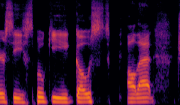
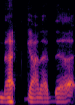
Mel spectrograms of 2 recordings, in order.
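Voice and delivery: put-on old politician voice, quieter; 7 dB quieter than usual. Doing the impression the others just named, after they discuss it: George H. W. Bush impression. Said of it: "Everybody's George H W Bush impression is really an impression of Dana Carvey".

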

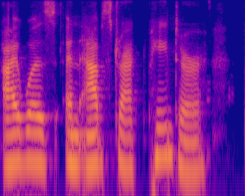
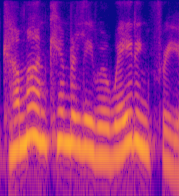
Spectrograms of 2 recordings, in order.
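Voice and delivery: put-on Israeli accent, raised and pitched up; 6 semitones higher, 5 dB louder than usual. Speaker quoting what her painter friend said to her, Liat Yosefor's Israeli accent. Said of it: "she says with this accent".

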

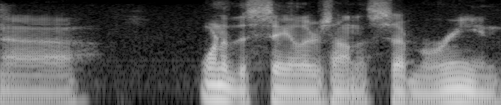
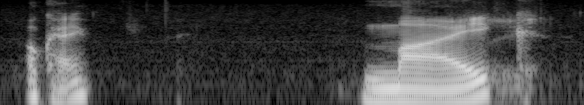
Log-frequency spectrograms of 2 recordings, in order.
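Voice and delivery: mock utterly deadpan, bone-dry, drawn-out reply; 3 dB louder than usual. Retelling a movie sailor giving his nickname: imitating a very dry delivery. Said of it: "Very dry".

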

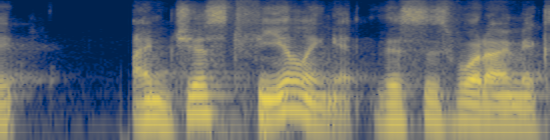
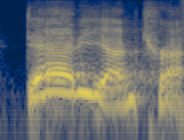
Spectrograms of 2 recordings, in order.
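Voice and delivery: put-on acted little-girl scream, shrill and very high. Recounting his daughter thinking she was trapped, retelling daughter's scream. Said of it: "And she's screaming".

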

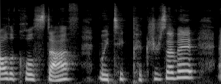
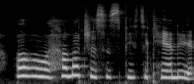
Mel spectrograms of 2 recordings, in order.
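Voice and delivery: mock-sweet, all-innocent tone, pitched high; 6 semitones higher than usual. Retelling a kid asking the price of candy at the front: imitating an innocent ask. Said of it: "he asks all innocently".

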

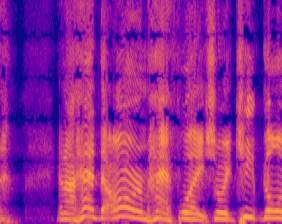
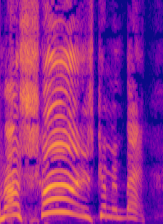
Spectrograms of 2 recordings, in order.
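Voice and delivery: put-on slow, sustained, high drawn-out scream; 5 semitones higher, 3 dB quieter than usual. Retelling a mother's words in church: imitating someone screaming. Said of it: "She was screaming".

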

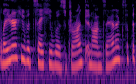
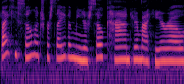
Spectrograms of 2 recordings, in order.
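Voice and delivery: put-on sweetest, sugary, little Texan accent; 3 semitones higher than usual. Retelling how she thanked Eric for saving her: mock-sweet little Texan accent. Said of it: "in the sweetest little Texan accent she could".

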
